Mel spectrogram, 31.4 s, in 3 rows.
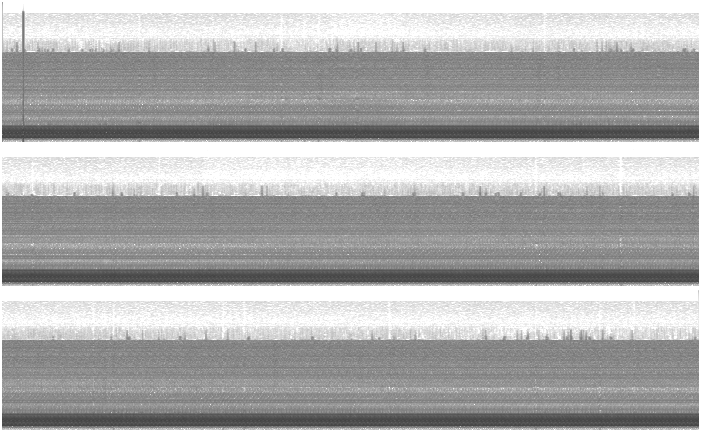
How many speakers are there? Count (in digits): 0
